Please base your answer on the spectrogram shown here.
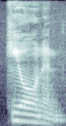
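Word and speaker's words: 去: তো এটার উচ্চারণ হচ্ছে যেমন এই যে দেখেন কিওনেন, কিওনেনের কিও মানে গত বছর।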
